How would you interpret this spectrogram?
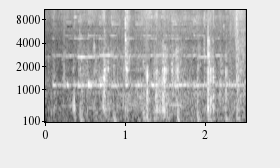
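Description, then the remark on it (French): Donkeys' hooves clop along a footpath in a steady, uneven patter of sharp knocks, with a faint steady tone and outdoor ambience underneath. “Soit on a des ânes qui arrivent, voilà, et puis après il y a les gens qui sont là.”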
